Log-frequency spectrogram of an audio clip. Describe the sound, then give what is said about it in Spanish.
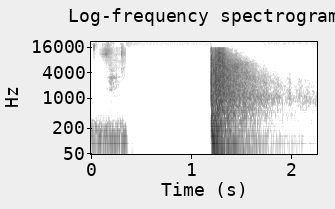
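A single sharp, loud gunshot cracks out after a moment of silence, its echo trailing off over about a second. A brief low rumble is heard before it. “Estoy aquí en la lavadora sacando la ropa y escucho el disparo.”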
